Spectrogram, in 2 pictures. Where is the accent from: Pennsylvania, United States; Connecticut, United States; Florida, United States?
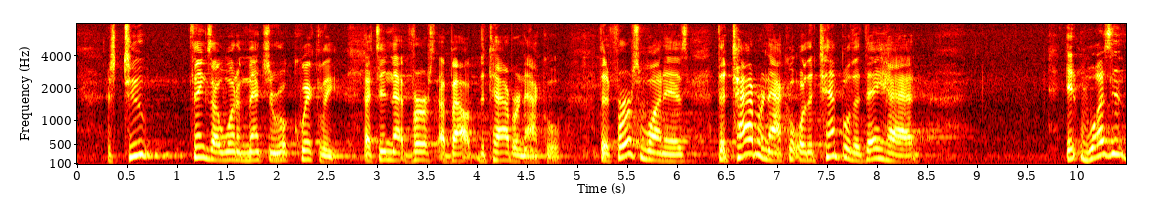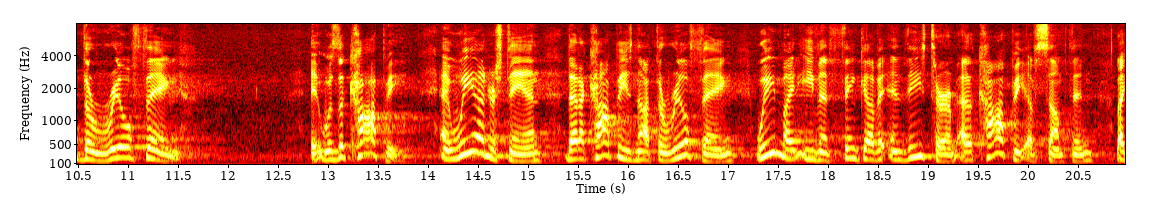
Pennsylvania, United States; When I was a kid, I grew up near Lancaster, Pennsylvania.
